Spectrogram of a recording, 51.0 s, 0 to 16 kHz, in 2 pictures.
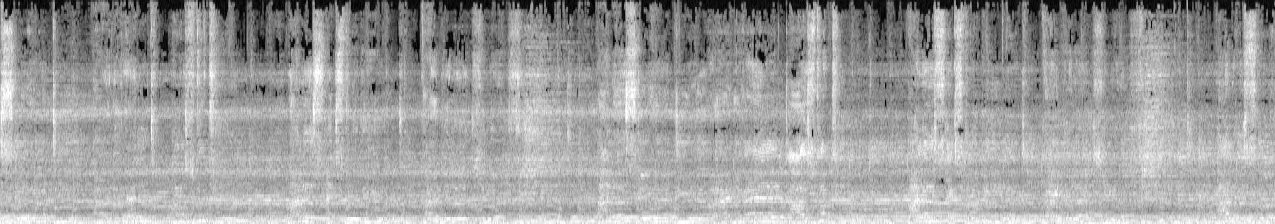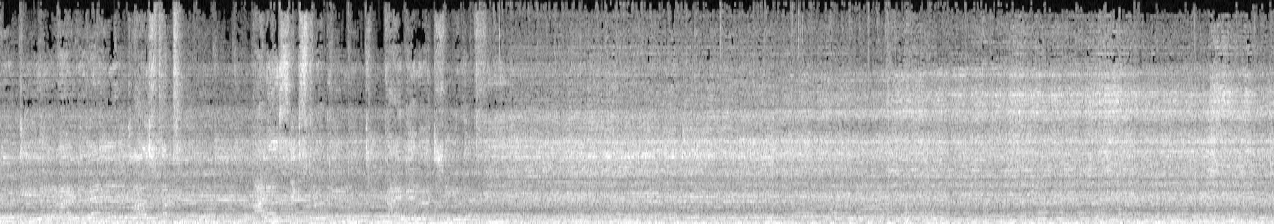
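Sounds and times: man singing: 0:00.0 - 0:38.4
rock band playing: 0:00.0 - 0:50.9.

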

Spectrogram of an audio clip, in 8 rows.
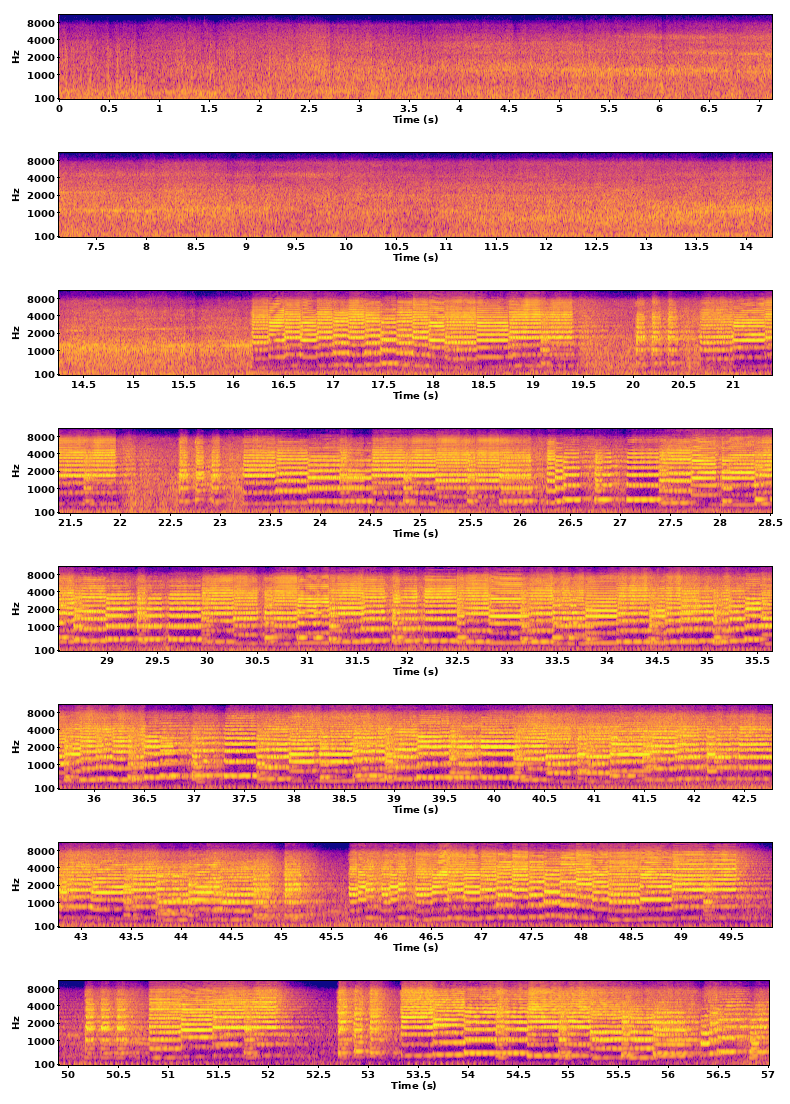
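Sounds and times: engine and road rumble: 0:00.0 - 0:57.0
bus musical horn melody: 0:16.1 - 0:57.0.

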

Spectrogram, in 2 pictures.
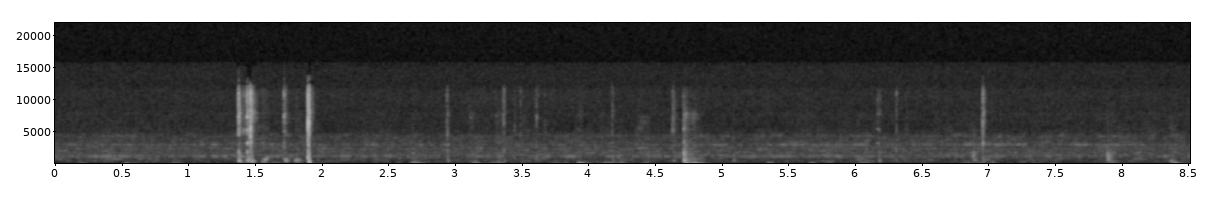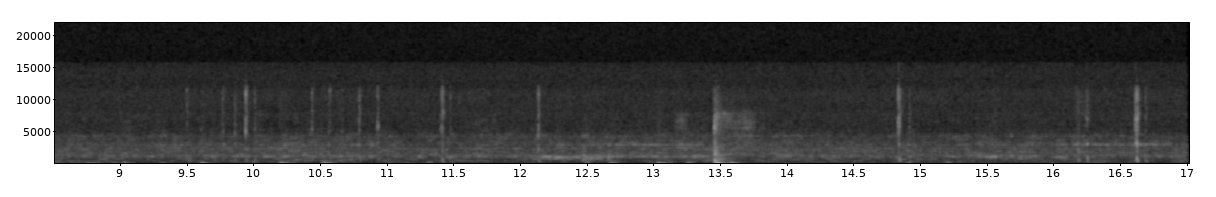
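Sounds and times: keyboard keys clicking: 0:01.4 - 0:02.0.

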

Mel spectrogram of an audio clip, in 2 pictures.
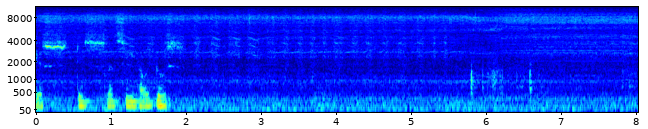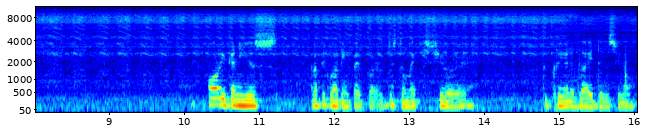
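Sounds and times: dental handpiece hissing: 0:00.0 - 0:16.0.

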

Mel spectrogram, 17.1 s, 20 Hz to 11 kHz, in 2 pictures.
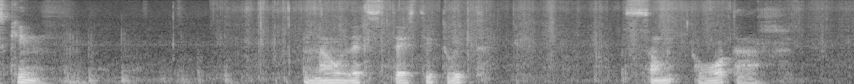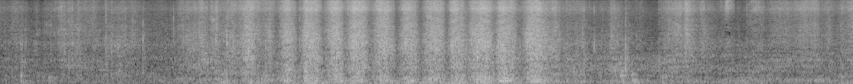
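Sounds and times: nappy rustling: 0:01.5 - 0:17.0.

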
